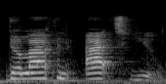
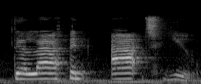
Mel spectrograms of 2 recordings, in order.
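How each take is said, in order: Both takes have the same delivery.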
